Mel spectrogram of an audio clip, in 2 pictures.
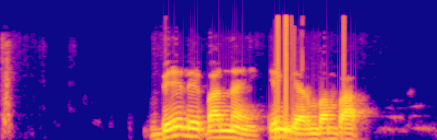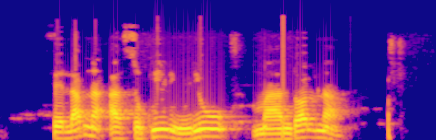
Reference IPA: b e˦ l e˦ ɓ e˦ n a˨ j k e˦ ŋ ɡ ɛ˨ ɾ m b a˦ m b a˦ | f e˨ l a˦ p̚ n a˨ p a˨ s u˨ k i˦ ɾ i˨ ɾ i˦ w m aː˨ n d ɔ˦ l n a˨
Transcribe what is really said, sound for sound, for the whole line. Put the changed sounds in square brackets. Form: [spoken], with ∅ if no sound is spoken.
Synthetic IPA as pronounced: b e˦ l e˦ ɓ [a˦] n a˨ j k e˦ ŋ ɡ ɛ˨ ɾ m b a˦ m b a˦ | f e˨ l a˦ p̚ n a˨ [ʔ] a˨ s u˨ k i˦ ɾ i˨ ɾ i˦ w m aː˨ n d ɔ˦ l n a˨

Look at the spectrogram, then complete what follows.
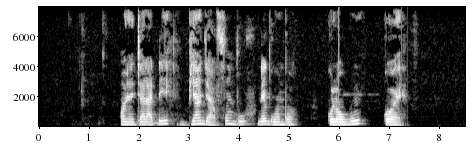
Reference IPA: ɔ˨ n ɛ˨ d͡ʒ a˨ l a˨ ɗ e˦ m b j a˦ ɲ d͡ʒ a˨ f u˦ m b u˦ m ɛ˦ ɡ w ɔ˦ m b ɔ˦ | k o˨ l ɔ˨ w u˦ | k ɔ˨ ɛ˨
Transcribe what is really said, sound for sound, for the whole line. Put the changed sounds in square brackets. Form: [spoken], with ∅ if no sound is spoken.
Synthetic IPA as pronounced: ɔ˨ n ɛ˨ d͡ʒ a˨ l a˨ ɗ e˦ [∅] b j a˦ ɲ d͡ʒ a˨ f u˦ m b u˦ [n] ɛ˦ ɡ w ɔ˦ m b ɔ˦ | k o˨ l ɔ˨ w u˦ | k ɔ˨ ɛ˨

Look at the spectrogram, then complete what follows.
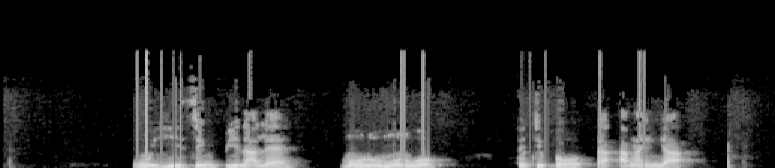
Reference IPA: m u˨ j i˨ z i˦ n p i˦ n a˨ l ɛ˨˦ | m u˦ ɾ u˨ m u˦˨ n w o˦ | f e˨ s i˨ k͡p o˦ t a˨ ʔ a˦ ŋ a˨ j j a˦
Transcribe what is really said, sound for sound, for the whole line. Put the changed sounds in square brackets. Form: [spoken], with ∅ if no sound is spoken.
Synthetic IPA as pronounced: m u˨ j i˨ z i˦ [ŋ] p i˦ n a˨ l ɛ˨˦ | m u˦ ɾ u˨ m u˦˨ n w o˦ | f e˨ [t] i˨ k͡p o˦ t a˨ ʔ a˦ ŋ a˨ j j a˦

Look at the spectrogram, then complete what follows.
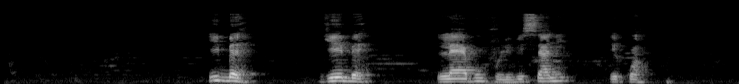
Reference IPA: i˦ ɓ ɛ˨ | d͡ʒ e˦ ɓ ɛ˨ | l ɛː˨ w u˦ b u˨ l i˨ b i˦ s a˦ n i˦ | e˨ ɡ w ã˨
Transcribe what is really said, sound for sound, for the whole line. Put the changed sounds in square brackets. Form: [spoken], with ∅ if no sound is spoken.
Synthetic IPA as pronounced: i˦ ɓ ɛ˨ | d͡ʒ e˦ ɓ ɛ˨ | l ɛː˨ [b] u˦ b u˨ l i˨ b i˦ s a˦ n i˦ | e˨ [k] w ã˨

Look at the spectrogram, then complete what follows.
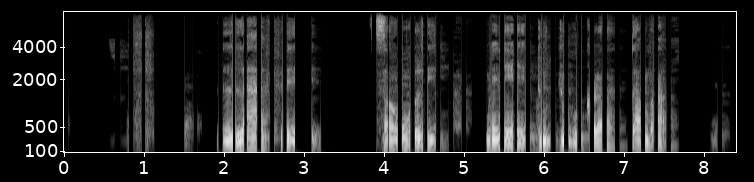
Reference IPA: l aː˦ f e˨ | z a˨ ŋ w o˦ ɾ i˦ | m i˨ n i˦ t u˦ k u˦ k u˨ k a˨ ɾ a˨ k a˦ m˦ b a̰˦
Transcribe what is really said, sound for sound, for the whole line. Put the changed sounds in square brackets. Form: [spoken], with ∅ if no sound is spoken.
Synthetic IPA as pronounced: l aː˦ f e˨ | [s] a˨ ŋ w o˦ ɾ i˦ | m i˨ n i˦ t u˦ [t] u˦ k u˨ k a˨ ɾ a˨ [t] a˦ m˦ b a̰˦

